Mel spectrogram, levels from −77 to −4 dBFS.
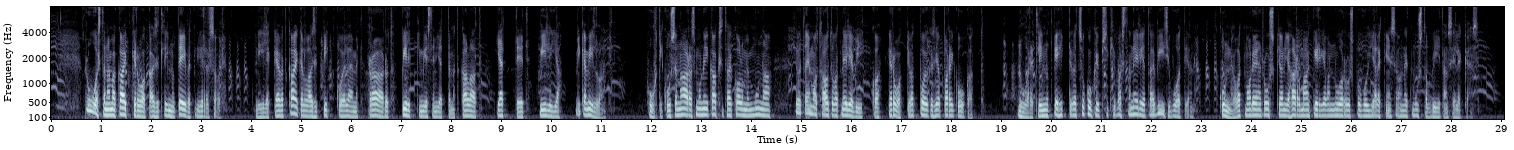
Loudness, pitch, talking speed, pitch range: -21 LUFS, 145 Hz, 120 wpm, 125-155 Hz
